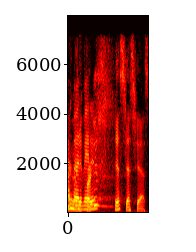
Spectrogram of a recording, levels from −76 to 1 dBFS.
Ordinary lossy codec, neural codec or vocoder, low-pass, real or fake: MP3, 48 kbps; none; 7.2 kHz; real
